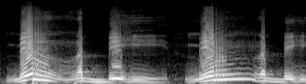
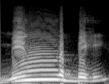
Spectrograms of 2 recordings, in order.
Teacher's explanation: من نون ساکن ہے اس کے بعد دیکھیے رے آ گیا، اس رے نے کیا کرنا ہے کہ گویا کہ اس نون کی آواز کو ختم کر دینا، اس نے اس کو سائلنٹ کر دینا · Shown in: first take · اب ہم اس کو یوں پڑھیں گے مر ربی ہی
